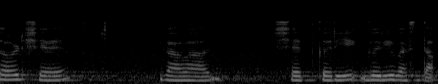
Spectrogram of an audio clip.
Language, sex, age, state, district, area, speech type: Goan Konkani, female, 18-30, Goa, Quepem, rural, spontaneous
